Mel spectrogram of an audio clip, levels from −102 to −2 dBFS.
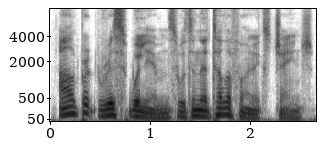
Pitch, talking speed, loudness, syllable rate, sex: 105 Hz, 180 wpm, -18 LUFS, 6.0 syllables/s, male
